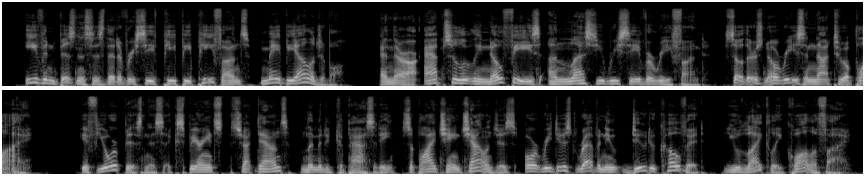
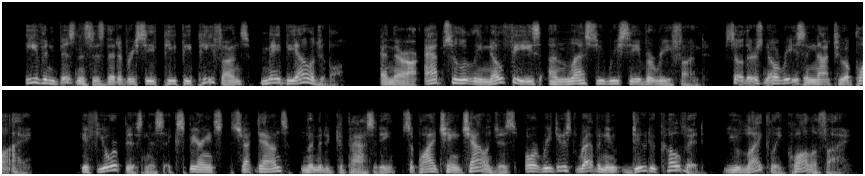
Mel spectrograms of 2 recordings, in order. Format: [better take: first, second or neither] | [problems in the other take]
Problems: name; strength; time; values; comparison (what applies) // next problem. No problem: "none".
first | garbled, watery; badly; nothing above 7.5 kHz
